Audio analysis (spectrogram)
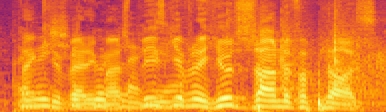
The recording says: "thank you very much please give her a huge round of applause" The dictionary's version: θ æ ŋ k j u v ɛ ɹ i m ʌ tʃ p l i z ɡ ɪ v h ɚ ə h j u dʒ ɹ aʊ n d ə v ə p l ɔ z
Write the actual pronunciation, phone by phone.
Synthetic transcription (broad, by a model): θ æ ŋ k j u v ɛ ɹ i m ʌ tʃ p l i z ɡ ɪ v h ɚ ə h j u dʒ ɹ aʊ n d ə v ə p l ɔ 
